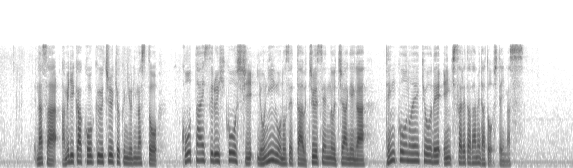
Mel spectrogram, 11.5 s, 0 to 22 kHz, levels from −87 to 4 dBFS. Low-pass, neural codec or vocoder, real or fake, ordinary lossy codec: 7.2 kHz; none; real; none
